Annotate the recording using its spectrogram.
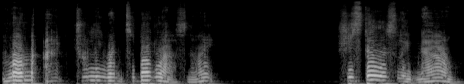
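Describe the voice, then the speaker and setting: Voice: mid-range voice, lively intonation, measured pace, darkish tone, lightly acted. A performer playing an earnest, brainy teenage son in an audio drama.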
